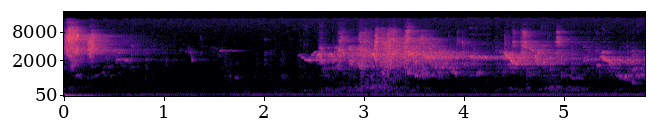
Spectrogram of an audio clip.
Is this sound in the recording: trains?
no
